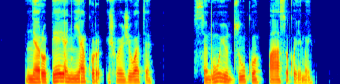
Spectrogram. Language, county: Lithuanian, Vilnius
